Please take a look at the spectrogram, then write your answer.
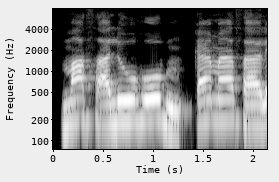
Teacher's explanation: سا کو نرمی سے ادا کرنا ہے دونوں دانتوں کے نیچے زبان کی نوک آ جاتی ہے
